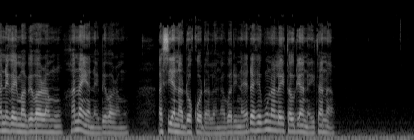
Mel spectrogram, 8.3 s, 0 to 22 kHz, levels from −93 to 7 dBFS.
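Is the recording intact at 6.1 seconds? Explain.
No. The speech at 6.1 s, as throughout, is likely damaged by MP2 compression short of bits, fitting about 80 kbps. Upper sub-bands drop out and coarse quantisation leaves it dull and gurgling.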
